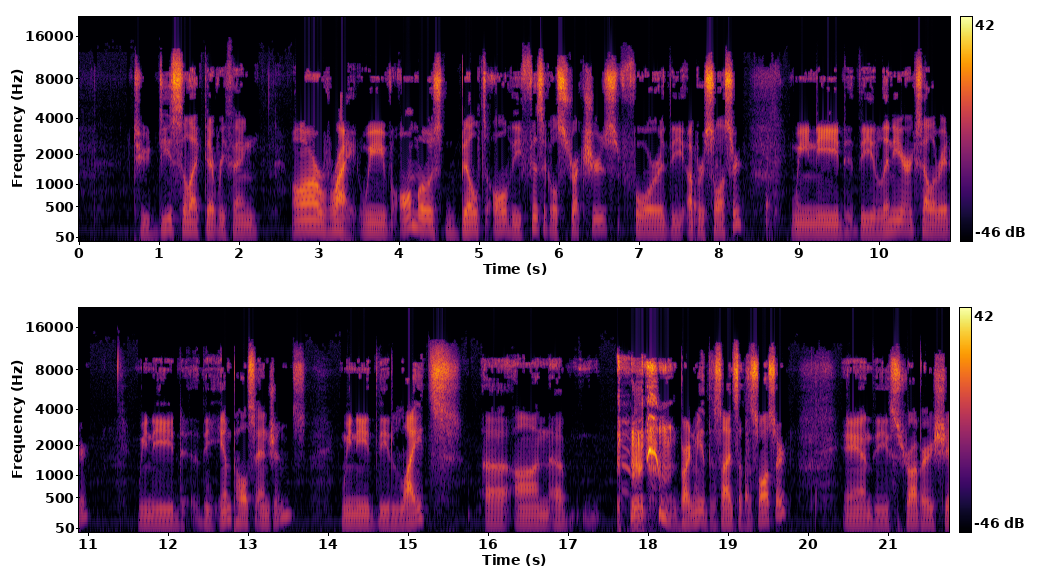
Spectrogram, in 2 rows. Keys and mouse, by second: 1.1-21.7 middle drag.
